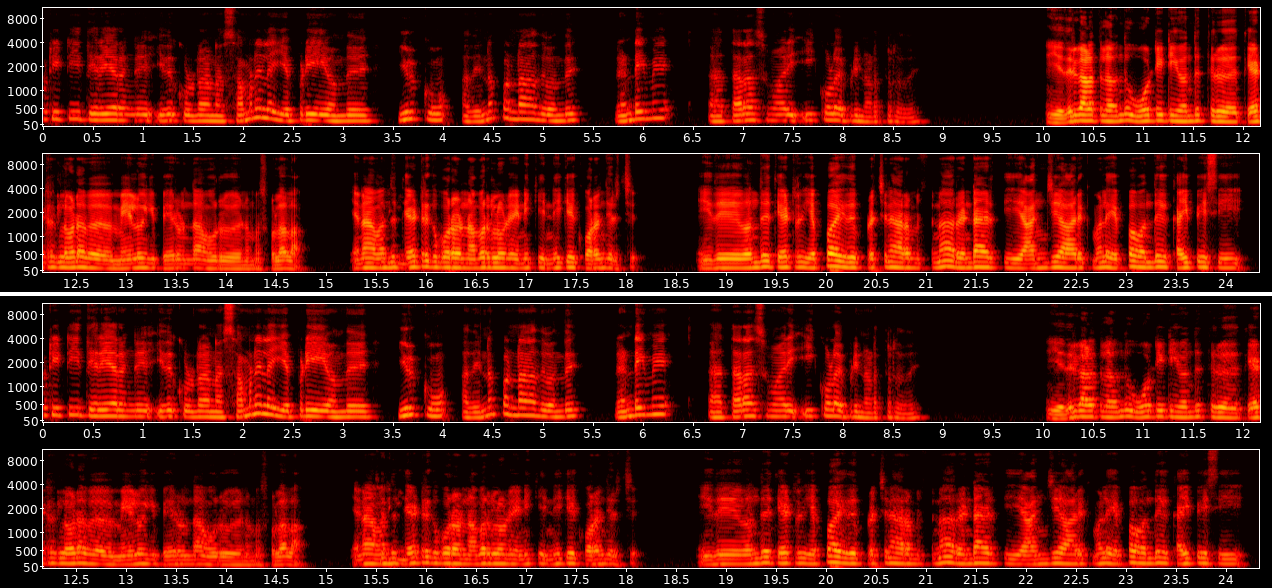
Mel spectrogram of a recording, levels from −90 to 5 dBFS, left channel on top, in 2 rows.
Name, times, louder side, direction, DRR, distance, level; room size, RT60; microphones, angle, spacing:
voice 1, 0.0-5.4 5.7-6.3 6.7-8.8 15.5-15.8, right 1 dB, 25° right, 0.6 m, -38 dB
voice 2, 10.0-14.7 15.3-18.1 18.7-24.1, left 4 dB, 50° left, 0.6 m, -34 dB
2.8 x 2.3 x 3.7 m
head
